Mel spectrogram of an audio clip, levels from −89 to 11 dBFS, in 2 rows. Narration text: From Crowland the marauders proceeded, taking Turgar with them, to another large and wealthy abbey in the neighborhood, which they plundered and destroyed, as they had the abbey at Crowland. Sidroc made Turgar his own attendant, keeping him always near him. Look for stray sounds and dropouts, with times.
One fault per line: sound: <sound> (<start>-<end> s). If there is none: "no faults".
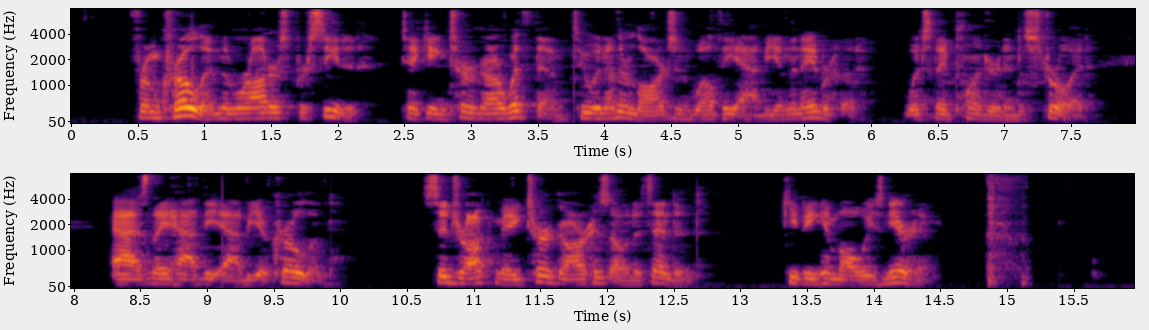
sound: cough (14.8-15.2 s)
